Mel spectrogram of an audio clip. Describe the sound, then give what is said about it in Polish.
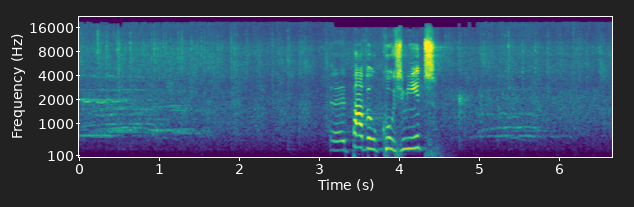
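Steady applause from a sizable audience at a festival concert, after the band's musicians are introduced, fills the whole recording, with a man's amplified voice briefly speaking over it midway before the clapping carries on. “Tak, należą im się wielkie brawa.”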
